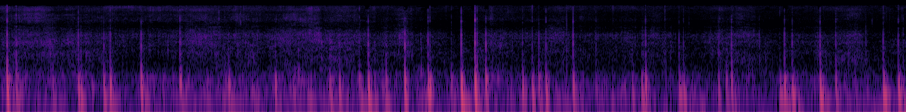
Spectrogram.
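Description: Long polished nails tap rapidly on the bubbles of a flat, hollow plastic bubble-wrap mailer lying on a surface. About twenty short, dull, low taps follow one another with no ring, over a soft crackly background.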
